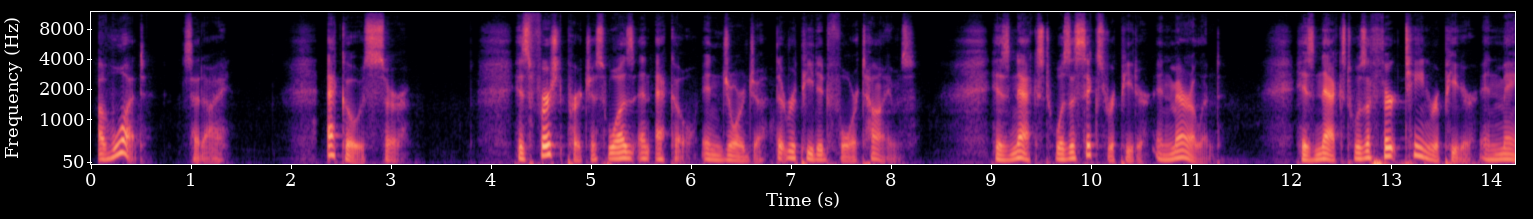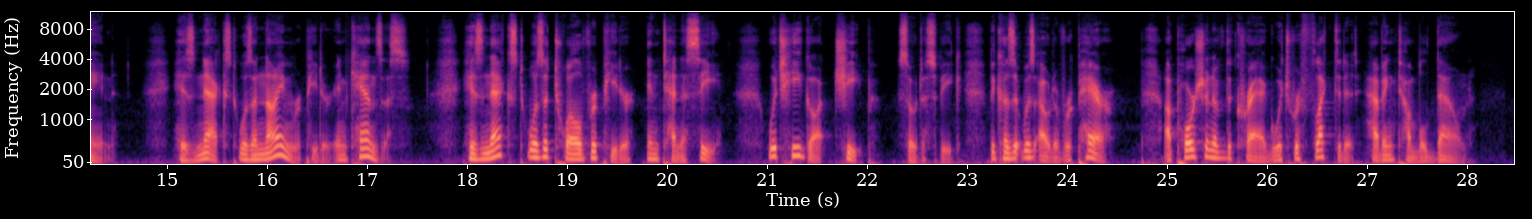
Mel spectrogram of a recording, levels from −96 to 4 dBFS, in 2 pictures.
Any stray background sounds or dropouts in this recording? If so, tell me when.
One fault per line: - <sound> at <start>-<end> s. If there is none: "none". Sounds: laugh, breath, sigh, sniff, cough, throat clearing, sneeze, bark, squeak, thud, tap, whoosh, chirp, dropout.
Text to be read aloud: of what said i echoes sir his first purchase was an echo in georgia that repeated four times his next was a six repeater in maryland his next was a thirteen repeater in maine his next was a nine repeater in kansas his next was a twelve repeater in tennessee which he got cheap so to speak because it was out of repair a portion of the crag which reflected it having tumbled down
none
